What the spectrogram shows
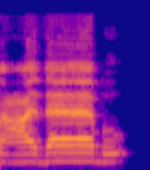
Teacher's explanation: The tongue is going to come between the teeth, and we're going to extend that because of the alif, and then the ba with a dhamma.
